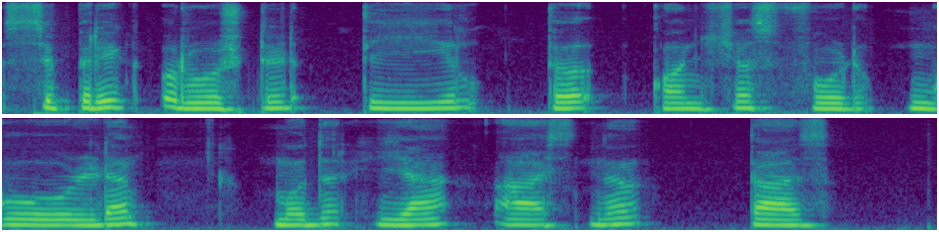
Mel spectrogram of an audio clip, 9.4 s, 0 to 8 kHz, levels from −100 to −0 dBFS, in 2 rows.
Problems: constant background noise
